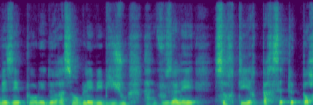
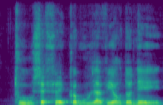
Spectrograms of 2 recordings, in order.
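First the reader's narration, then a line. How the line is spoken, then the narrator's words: Low voice. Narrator (French): dit le vicomte Annibal à voix basse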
